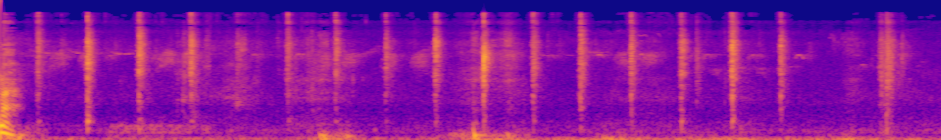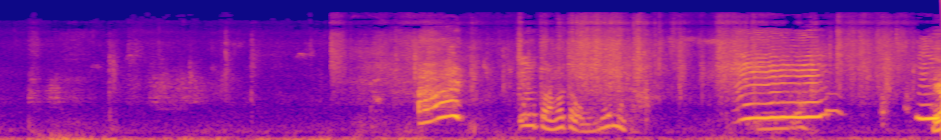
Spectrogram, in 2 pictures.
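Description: A run of faint, sharp clicks, roughly two or three a second, through the first half. From about ten seconds in come three louder stretches of drawn-out, pitch-sliding vocal sound.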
